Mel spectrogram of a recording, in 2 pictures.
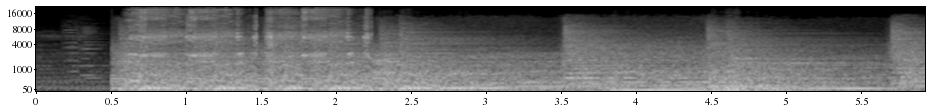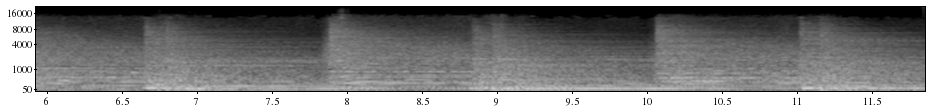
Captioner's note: coughs dramatically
